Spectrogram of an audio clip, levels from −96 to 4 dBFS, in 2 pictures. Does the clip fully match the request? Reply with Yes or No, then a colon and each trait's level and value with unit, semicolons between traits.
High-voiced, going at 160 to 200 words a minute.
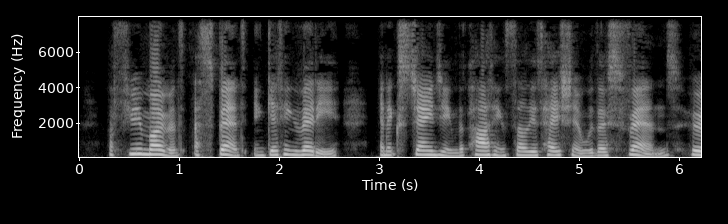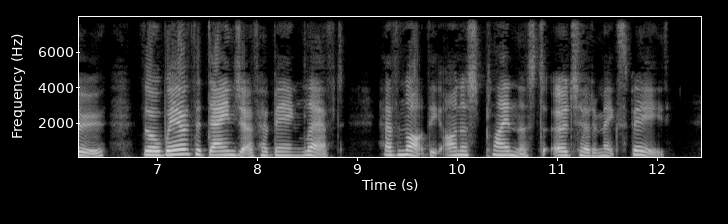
Yes: high, 220 Hz; average, 185 wpm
